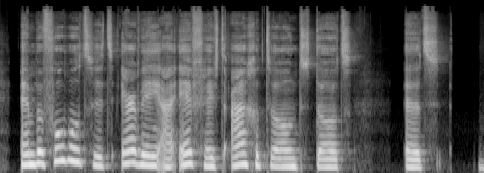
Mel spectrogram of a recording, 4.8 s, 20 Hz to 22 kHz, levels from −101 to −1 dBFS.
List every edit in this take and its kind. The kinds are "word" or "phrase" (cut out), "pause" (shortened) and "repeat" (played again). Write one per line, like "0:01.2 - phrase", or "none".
none

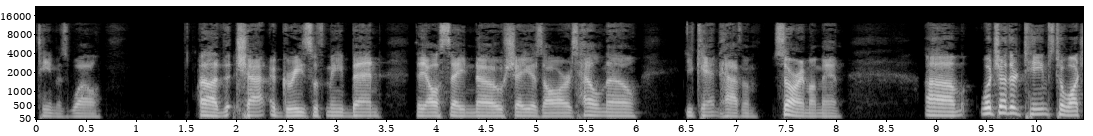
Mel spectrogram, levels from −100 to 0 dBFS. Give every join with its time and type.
0:02.0 - word

